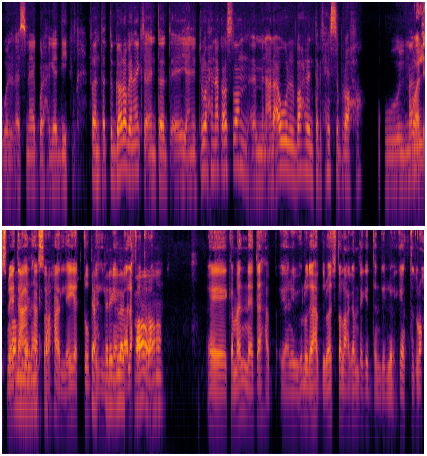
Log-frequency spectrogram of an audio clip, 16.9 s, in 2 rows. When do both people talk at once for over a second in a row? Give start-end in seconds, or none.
8.2-9.5, 10.2-11.5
